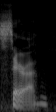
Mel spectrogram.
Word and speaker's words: Sarah: My name is Sarah. Sarah with an H.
